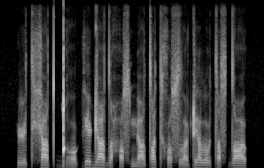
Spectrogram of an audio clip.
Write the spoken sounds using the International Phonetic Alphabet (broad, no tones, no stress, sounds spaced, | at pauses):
ɭ ɪ t x e tˤ ɡ͡ǃ ɔ k e ɖ i dˤ ɪ h ɔ sˤ mʲ e tˤ u t x o sˤ lˠ ɪ ʈ i lˠ u t ɪ sˤ dˤ o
